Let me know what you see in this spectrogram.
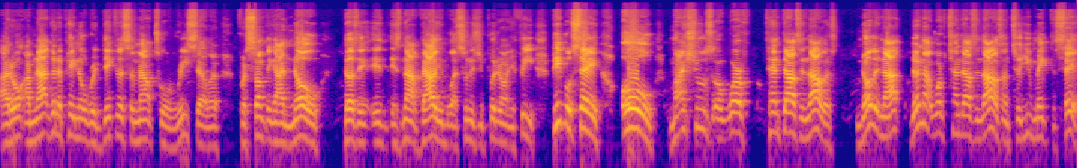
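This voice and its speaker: This man talks at a fairly quick pace in an American accent, his pitch fairly high. His intonation is lively and his tone animated. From US South, Atlanta, Georgia. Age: 40s. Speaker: sneaker enthusiast. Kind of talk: casual chat.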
